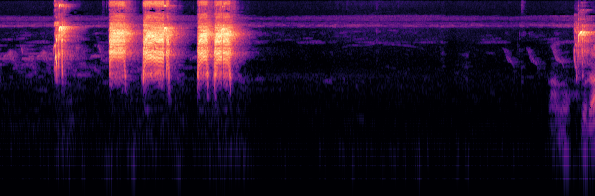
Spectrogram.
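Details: Competing black francolin calls: a single harsh, creaky phrase of four rasping bursts, a short note then three longer ones, followed by silence until the next call starts at the end.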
